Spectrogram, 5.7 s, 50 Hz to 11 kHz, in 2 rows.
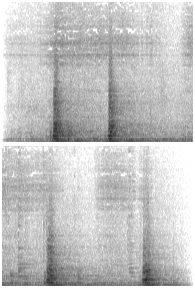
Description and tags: A rotating metal fan that is part of an art piece. The fan was very jagged and heavy and had a lot of grease applied to it to keep it rotating. Even with the grease it still made a fairly good squeaking sound when turned.
aip09, art, art-piece, fan, metal, metal-work, revolution, rotate, squeak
